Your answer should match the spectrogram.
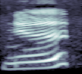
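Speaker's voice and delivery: Nook said with the pitch gliding up; rising tone. Shown as a demonstration. Practising with the phone, Nook with a rising tone. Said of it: "'cause it's got the accent going up".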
